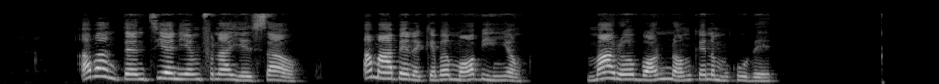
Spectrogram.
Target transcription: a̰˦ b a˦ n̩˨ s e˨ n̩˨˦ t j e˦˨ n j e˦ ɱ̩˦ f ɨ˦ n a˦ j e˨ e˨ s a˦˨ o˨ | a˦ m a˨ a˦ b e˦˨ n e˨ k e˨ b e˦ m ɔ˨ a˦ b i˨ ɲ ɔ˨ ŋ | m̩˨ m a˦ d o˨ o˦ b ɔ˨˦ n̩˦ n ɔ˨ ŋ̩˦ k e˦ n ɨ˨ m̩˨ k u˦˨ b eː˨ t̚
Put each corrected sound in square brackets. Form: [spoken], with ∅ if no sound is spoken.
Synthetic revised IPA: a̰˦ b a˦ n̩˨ [t] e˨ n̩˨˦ t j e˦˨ n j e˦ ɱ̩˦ f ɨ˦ n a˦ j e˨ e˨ s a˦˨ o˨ | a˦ m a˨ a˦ b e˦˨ n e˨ k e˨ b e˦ m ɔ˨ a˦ b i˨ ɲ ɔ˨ ŋ | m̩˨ m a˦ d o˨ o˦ b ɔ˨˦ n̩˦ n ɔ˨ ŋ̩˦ k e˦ n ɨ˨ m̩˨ k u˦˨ b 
